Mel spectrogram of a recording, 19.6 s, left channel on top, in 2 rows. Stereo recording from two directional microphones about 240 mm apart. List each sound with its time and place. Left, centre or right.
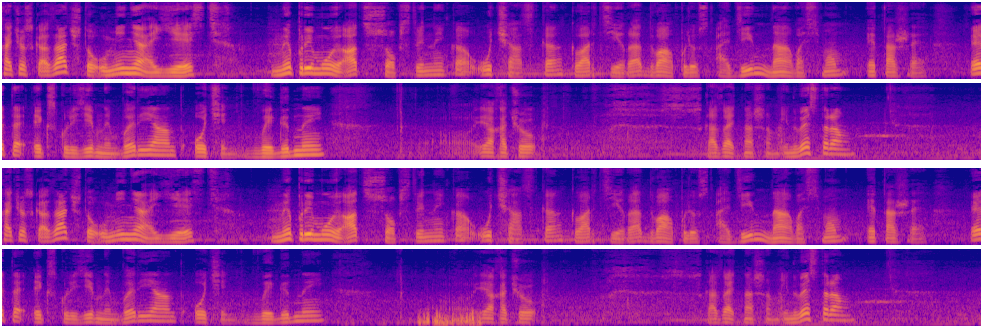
0.0 s speech: centre
2.8 s speech: centre; by 13.0 s left
14.5 s speech: left
16.8 s speech: centre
